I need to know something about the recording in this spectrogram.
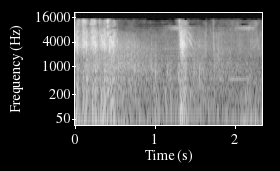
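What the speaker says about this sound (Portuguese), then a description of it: "agora estão lá de longe atirando" Distant gunfire in the battle royale game Apex Legends, a couple of short bursts of automatic fire, the first early and a sharper crack later, fairly faint against game ambience.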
